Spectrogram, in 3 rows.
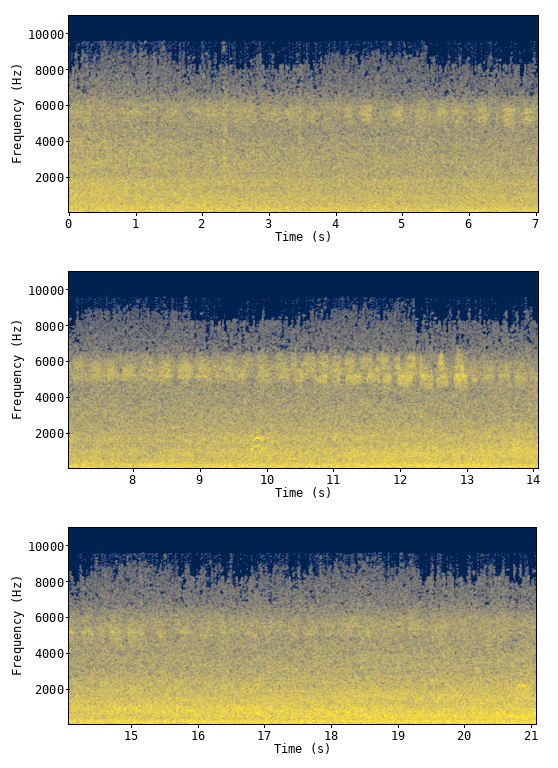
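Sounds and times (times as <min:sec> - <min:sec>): water rushing over rocks: 0:13.4 - 0:21.0.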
